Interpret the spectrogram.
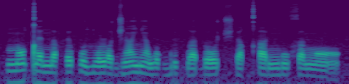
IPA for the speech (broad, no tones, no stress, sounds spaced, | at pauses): n ɔ̃ ŋ͡ǃ ɛ n ɐ h ɘ p o ʎ o ɹ ɔ d͡ʒ ã ʎ ã w o ɡ͡b ɨ ɡ͡b ɐ ɗ o t͡ʃʰ ɘ qʰ ɘ ŋ͡m u x ɐ ŋ ɔ̃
